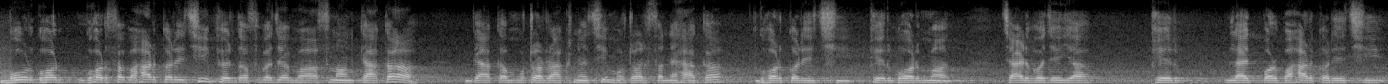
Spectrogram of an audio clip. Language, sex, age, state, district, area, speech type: Maithili, female, 60+, Bihar, Supaul, rural, spontaneous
